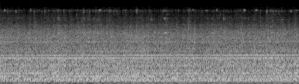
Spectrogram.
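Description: A Japanese mini tractor, freshly rebuilt after a major engine overhaul, runs continuously while tilling a field, a steady loud buzzing drone with no pauses.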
